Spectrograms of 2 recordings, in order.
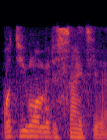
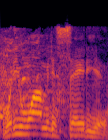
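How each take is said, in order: First: Natural British accent, softer; real British accent. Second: American accent. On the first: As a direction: say it in your own English accent. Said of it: "the same thing in your real". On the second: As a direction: switch into your American character's accent. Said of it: "Talk American". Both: Shown as a demonstration.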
